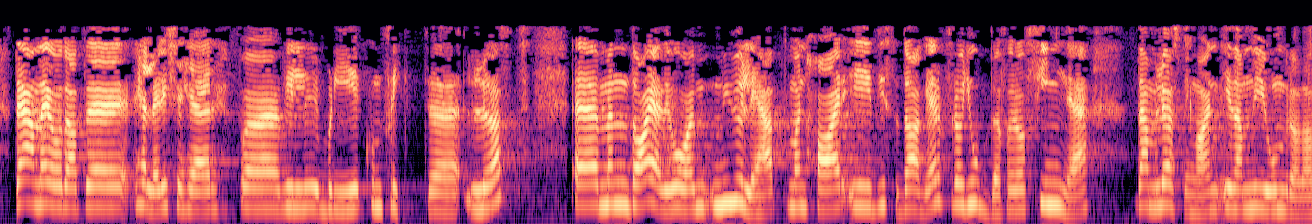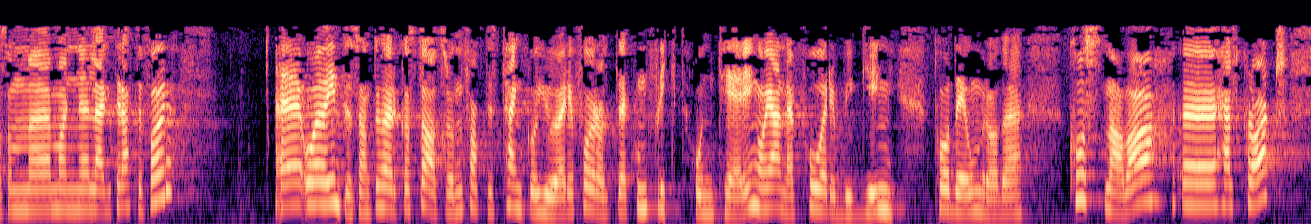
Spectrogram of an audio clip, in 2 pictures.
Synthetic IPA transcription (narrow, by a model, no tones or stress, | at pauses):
d̪̥ɛeːnəɾjʊd̪ɛɑt̪̚d̪ɛhɛlːəɾɪçːəɦeɾfʋɪlbliːkʰʊnflɪkt̪løːst̪ | mɛnd̪ɑɛɾɖ̪ɛjʊɔæmʉːlɪheːt̪mɑnhɑɾɪd̪ɪsːəd̪ɑːɡəɾfɔɾɔjɔbːəfɔɾɔfɪnːəd̪ɛmløːsnɪŋɑnɪd̪ɛmnyːəʊmɾoːd̪ɑsɔmmɑnlɛɡəʈʰɪlɾɛt̪ːəfɔɾ | ɔɛɪnt̪ɾəsɑŋt̪ɔhøːɾəkʰɑːst̪ɑːt̪sɾoːd̪n̩fɑk̚t̪ɪsk̚t̪ʰɛŋkəɔjøːɾɪfɔɾhɔlt̪ʰɪkʰʊnflɪkt̪hɔnt̪ʰeːɾɪŋɔjæːɳəfoːɾəbʏɡɪŋpʰɔd̪ɛʊmɾoːd̪ə | kʰɔst̪nɑd̪ɑ | ɦæɪlt̪̚kʰlɑːʈ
